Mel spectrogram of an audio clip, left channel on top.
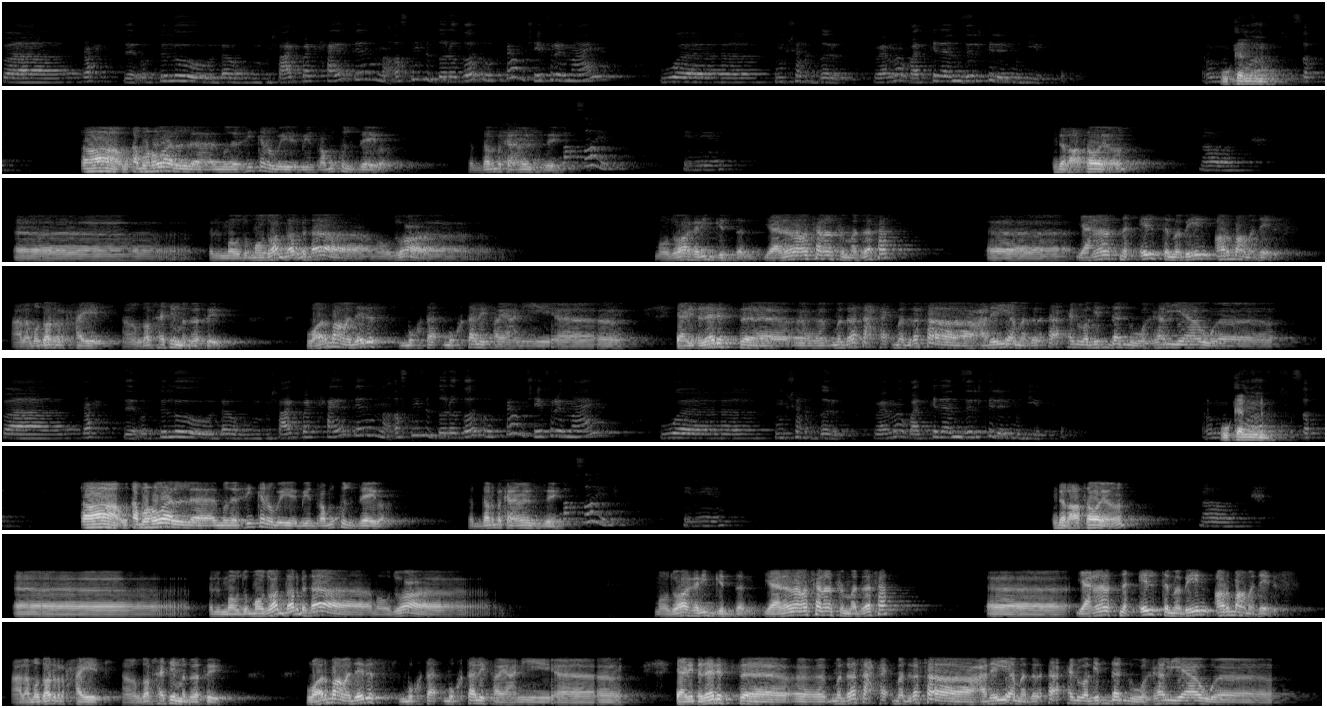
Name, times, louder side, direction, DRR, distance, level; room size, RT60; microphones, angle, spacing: voice 1, 0.0-6.1 6.6-8.4 8.7-10.4 12.0-13.1 18.2-19.4 20.0-20.5 25.2-25.6, right 1 dB, 10° right, 4 dB, 0.9 m, -39 dB
voice 2, 12.2-12.7 14.0-17.1 17.9-18.8 23.7-24.5 26.6-31.3 33.0-35.3 36.3-39.2 39.8-41.9 42.7-45.9 46.2-52.4, right 5 dB, 75° right, 13 dB, 0.6 m, -21 dB
9.4 x 4.3 x 7.2 m, 0.87 s
head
